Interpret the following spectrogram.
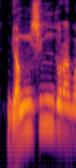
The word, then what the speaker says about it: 명심도: 그것이 명심도라고 하는 그런 책입니다. 도신명이라고 읽으면 안 돼요.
